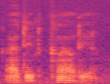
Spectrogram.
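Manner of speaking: usual speaking voice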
